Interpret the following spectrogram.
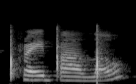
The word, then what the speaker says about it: pruébalo: So pruébalo. Prue, that first syllable, is your accented syllable. And notice the accents on the E because it's the last vowel in that syllable.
